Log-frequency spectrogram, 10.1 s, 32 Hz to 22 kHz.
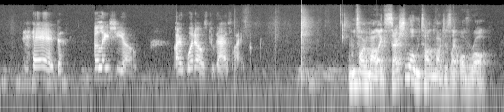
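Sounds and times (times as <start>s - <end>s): person talking: 0.4s - 2.8s, 3.5s - 5.0s
breathy hiss: 2.9s - 3.6s.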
